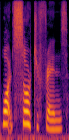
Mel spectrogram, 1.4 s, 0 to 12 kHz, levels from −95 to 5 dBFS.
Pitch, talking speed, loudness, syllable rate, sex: 225 Hz, 170 wpm, -18 LUFS, 3.1 syllables/s, female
